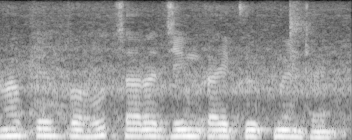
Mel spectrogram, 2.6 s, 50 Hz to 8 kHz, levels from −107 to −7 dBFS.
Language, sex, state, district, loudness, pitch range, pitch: Hindi, male, Arunachal Pradesh, Lower Dibang Valley, -15 LUFS, 135-145 Hz, 140 Hz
